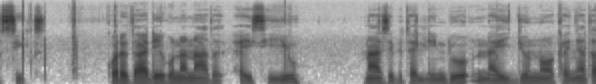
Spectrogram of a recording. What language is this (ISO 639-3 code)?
mas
